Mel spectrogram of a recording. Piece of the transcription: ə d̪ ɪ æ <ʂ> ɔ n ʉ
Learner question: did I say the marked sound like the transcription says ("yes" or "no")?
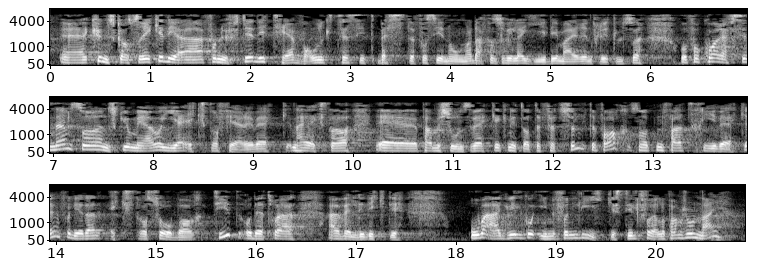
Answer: no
